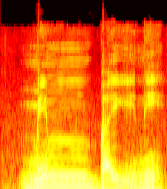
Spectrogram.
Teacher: نون ساکن کو میم سے چینج کر کے میم کی آواز کو غنے کے ساتھ ادا کریں گے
